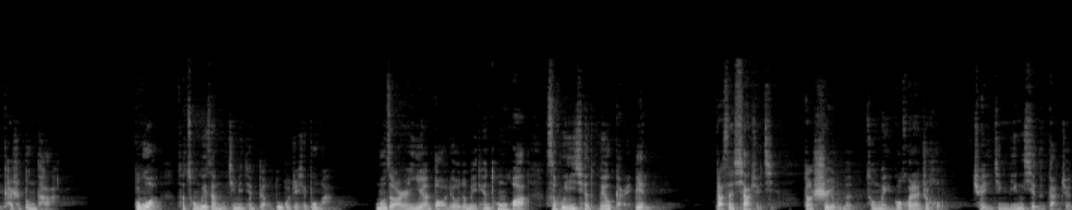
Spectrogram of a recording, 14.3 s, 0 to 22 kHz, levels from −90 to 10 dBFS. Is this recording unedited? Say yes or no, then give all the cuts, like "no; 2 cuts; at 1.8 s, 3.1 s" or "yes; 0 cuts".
yes; 0 cuts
